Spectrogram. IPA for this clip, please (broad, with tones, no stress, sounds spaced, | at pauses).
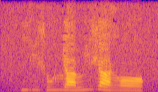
j i˨ ʒ ɾ u˨ ʎ a˨ β i˦ ʒ a˨ ɣ ɔ˨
